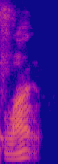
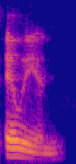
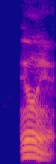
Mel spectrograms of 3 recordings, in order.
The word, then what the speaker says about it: Ilion: But how do you pronounce the name of the town you're from? Is it Lyon? It's Ilion. – Ilion. It is Ilion.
